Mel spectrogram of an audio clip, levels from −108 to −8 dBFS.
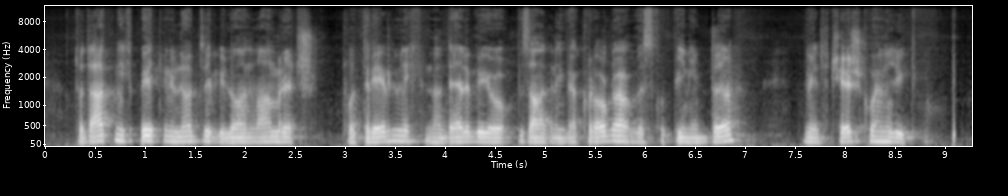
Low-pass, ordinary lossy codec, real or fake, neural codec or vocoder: none; none; fake; codec, 24 kHz, 1.5 kbps, HILCodec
